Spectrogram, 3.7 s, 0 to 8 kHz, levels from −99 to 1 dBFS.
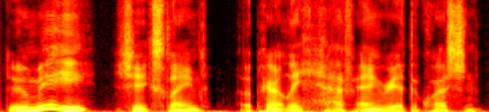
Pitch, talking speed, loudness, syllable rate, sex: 135 Hz, 165 wpm, -19 LUFS, 5.2 syllables/s, male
